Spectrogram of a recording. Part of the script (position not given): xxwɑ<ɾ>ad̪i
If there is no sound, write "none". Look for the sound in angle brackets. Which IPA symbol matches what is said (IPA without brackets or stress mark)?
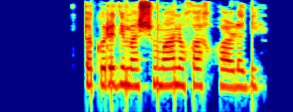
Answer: ɽ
